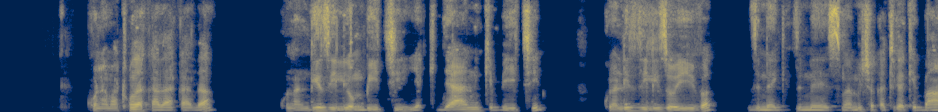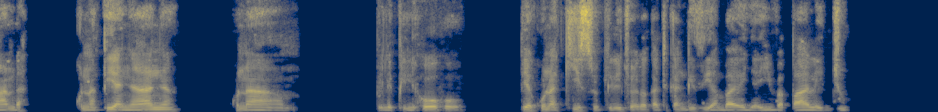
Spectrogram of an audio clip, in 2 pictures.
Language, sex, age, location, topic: Swahili, male, 18-24, Kisumu, finance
